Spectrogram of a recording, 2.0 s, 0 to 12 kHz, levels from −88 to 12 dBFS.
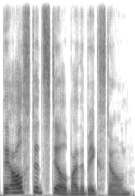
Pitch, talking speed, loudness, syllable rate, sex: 210 Hz, 235 wpm, -20 LUFS, 4.8 syllables/s, female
